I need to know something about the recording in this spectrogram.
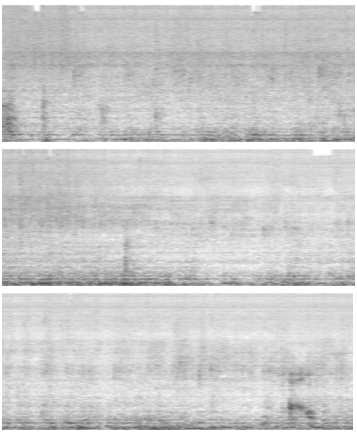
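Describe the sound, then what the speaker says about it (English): Canned kidney beans rinsed under a running kitchen tap, a continuous broadband rush of water splashing into a sink and over the beans, steady and fairly loud throughout. "I'm going to empty the can and rinse those."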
